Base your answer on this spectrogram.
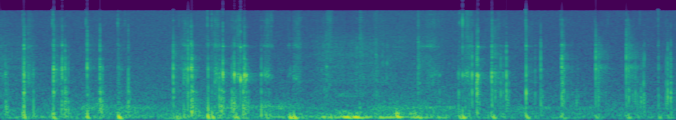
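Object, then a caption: Small plastic squeeze tube. Fingernails tap quickly on a small, hollow, squeezable plastic cream tube with a cap, held upright in one hand. The result is a rapid, uneven series of short, dry, bright clicks that die away almost instantly, over a steady low hum.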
